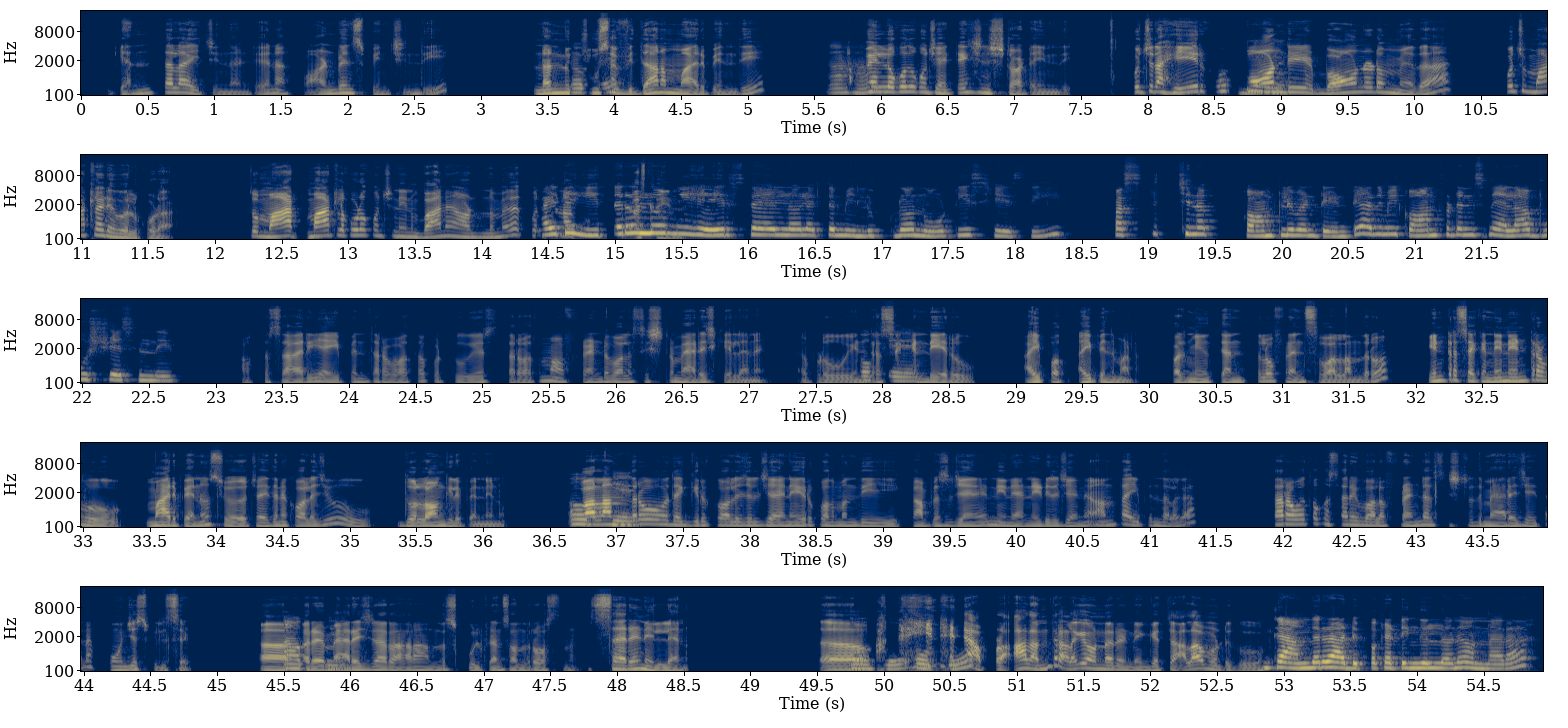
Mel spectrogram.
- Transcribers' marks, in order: tapping; in English: "కాన్ఫిడెన్స్"; in English: "ఎటెన్షన్"; lip smack; in English: "హెయిర్"; in English: "సో"; in English: "హెయిర్ స్టైల్‌నో"; in English: "లుక్‌నో నో‌టీస్"; in English: "కాన్ఫిడెన్స్‌ని"; in English: "బూస్ట్"; in English: "టు ఇయర్స్"; in English: "ఫ్రెండ్"; in English: "సిస్టర్ మ్యారేజ్‌కెళ్ళానండి"; in English: "సెకండ్"; in English: "టెన్త్‌లో ఫ్రెండ్స్"; in English: "సెకండ్"; in English: "సో"; in English: "కాలేజ్‌లో"; in English: "కాంప్లెక్స్‌లో"; in English: "ఎన్‌ఐటీలో"; in English: "సిస్టర్‌ది"; in English: "మ్యారేజ్"; in English: "స్కూల్"; laughing while speaking: "అక్కడేంటంటే, అప్పుడ ఆళ్ళందరు అలాగే ఉన్నారండి"
- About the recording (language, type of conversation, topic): Telugu, podcast, స్టైల్‌లో మార్పు చేసుకున్న తర్వాత మీ ఆత్మవిశ్వాసం పెరిగిన అనుభవాన్ని మీరు చెప్పగలరా?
